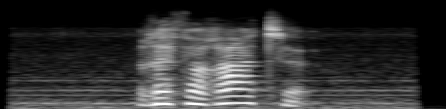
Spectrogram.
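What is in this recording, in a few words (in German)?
"Referate", German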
